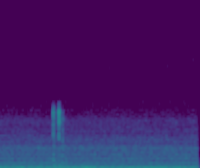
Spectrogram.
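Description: A single faint computer mouse click, pressed and released, about half a second in, over a low steady hum of near silence.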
